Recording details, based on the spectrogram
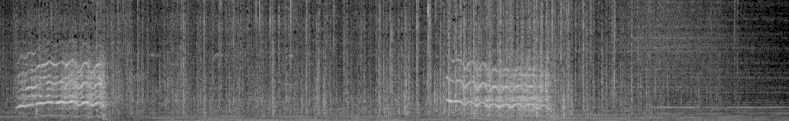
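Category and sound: animal, horse-drawn carriage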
